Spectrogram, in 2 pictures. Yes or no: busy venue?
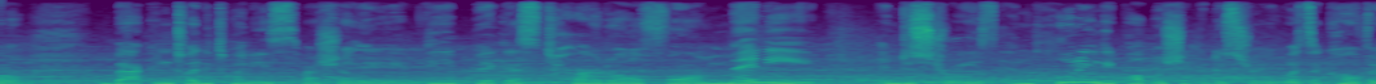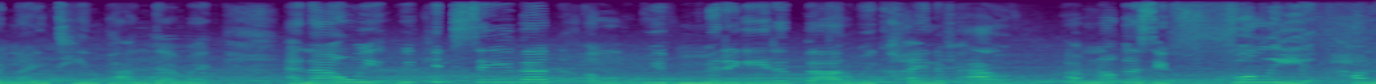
yes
